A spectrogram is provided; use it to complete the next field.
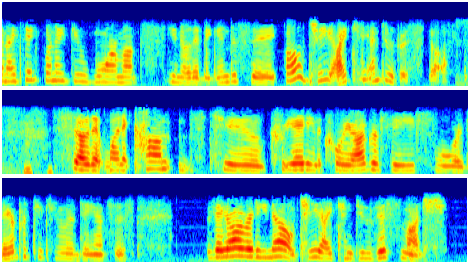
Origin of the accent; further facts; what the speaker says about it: Connecticut, United States; moved away as an adult; now in Virginia, United States; So since I moved here to Virginia in the last 10 years, I stopped teaching. But mm-hmm. in my home state of Connecticut, I taught creative dance for many years and modern dance.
